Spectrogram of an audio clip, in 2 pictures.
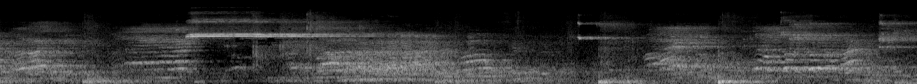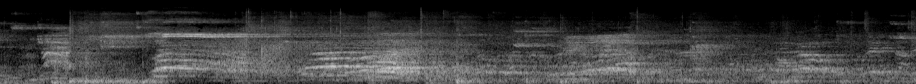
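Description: Young people shout and cheer with animation in a large echoing hall.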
